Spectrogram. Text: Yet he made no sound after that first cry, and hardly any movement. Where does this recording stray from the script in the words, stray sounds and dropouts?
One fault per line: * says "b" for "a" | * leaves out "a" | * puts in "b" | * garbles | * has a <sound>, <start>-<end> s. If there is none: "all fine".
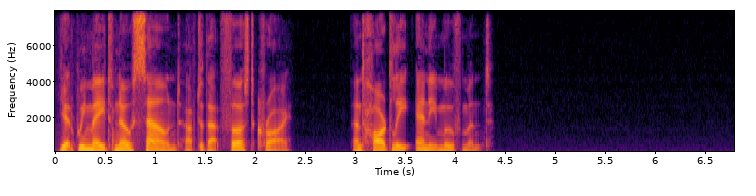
* says "we" for "he"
